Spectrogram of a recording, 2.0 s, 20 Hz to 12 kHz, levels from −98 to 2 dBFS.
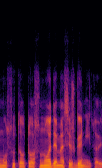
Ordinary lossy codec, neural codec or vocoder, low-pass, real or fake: Opus, 32 kbps; none; 7.2 kHz; real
